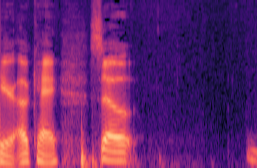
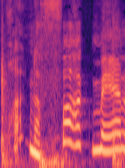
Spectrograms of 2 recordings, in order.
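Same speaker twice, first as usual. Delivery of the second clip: very high squeaky indignation; outraged disbelief. Retold or imitated. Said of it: "he's like".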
